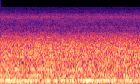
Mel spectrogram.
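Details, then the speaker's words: Medium tour bus AC blower after repair of total AC failure traced to a dead alternator: steady airy rush with a faint constant hum, no surging, rubbing or rattling; blower running normally again. "ya angin blower telah hidup kembali dapat kita lihat anginnya sudah normal ya"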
